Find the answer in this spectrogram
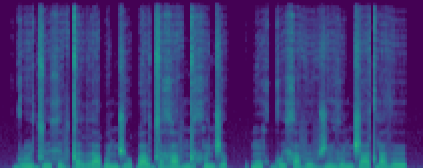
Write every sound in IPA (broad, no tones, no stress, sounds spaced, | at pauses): ɡ ɹ ə̃ ɪ̯ d͡z ʉ ɪ̯ x e v t a r a ɓ ø n d͡ʒ ʉ ʊ̯ ɓ a ʊ̯ d͡z a ɣ a v n d ə x ə̃ d͡ʒ ə | ɓ õ x ɡ o ɪ̯ x a v ø v ʒ ẽ ɣ ø n d͡ʒ a t j a ð ø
